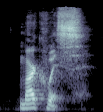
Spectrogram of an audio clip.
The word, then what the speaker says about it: Marquis: Is that how you pronounce that? – Marquis. – Marquis? – Marquis? – In Final Fantasy XII, they said Marquis. So that, I was like, that's not how you say it. – Actually, that is a valid pronunciation, apparently.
